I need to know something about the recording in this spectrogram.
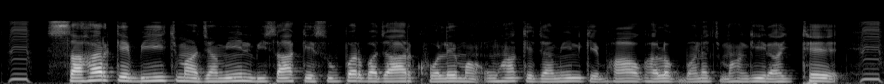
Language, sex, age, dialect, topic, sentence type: Chhattisgarhi, male, 18-24, Eastern, agriculture, statement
